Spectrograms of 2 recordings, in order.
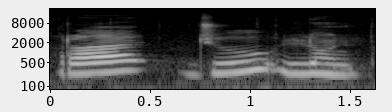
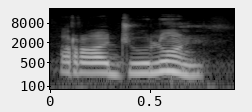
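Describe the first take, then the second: First: رجلون stretched out slowly, syllable by syllable; teacher drags out رجلون so students hear it; slow careful model word; very slow demo. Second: Said in the usual way. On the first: Shown as a demonstration.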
